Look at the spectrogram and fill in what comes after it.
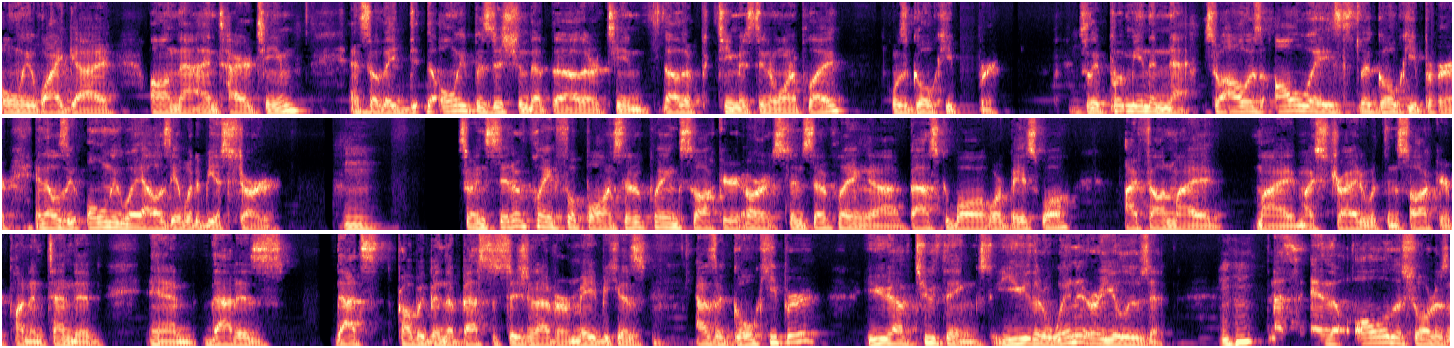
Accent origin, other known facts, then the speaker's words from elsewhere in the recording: Orange County, California, United States; I'm born and raised in Orange County, California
